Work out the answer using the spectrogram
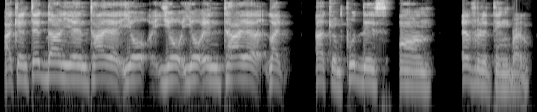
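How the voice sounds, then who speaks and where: A man's voice: on the high side, measured pace. A young man live-streaming, reviewing viewers' websites in a casual, slangy way, full of "bro" and "my boy".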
